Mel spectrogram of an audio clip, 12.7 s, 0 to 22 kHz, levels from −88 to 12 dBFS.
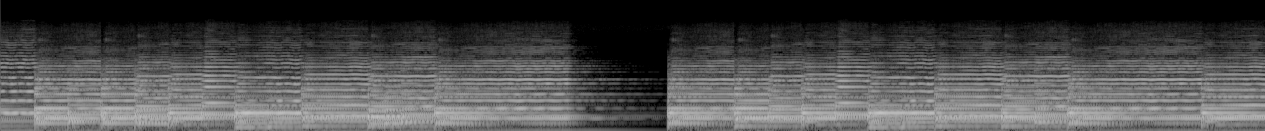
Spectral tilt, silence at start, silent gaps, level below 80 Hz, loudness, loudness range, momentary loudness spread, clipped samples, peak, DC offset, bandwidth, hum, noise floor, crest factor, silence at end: -6 dB/octave; 0 s; none; -50 dBFS; -19 LUFS; 3 LU; 2 LU; under 0.1%; -6 dBFS; 0.3%; 11 kHz; none; -51 dBFS; 12 dB; 0 s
